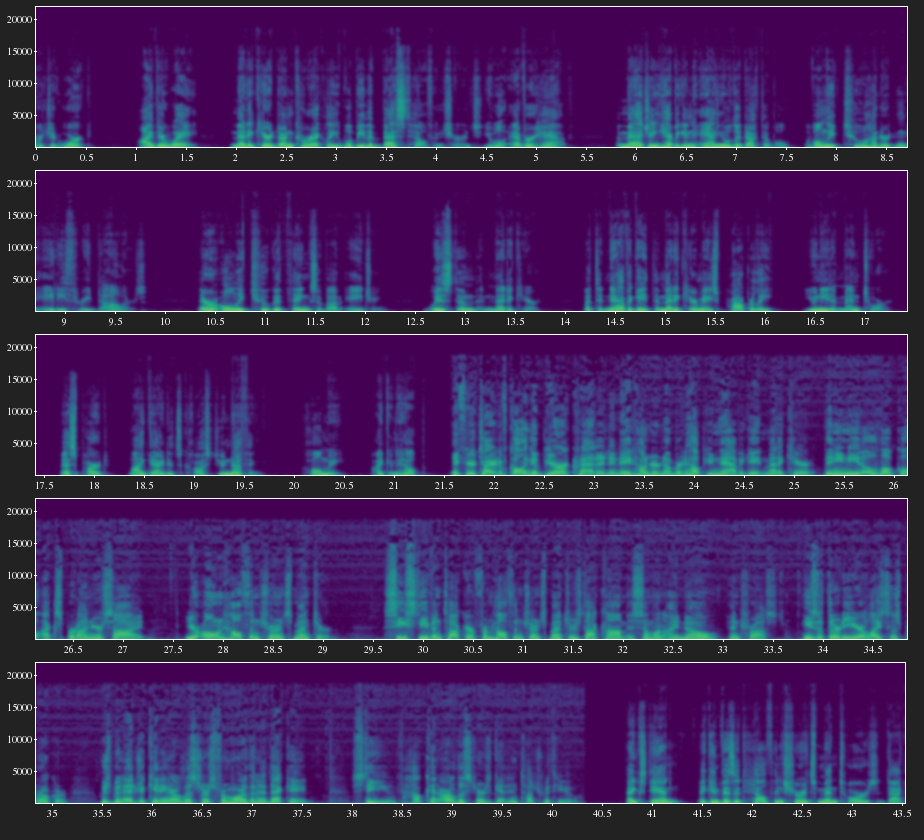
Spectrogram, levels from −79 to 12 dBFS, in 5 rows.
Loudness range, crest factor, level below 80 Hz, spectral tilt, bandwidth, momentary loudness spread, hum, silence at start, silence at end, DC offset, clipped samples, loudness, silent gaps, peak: 4 LU; 16 dB; -42 dBFS; -6 dB/octave; 19 kHz; 12 LU; none; 0 s; 0 s; under 0.1%; under 0.1%; -18 LUFS; none; -2 dBFS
